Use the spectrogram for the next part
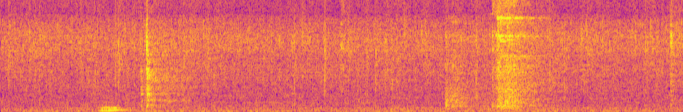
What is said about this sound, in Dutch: Roer ik er even door. Dan gaat zo meteen de kaas bij.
